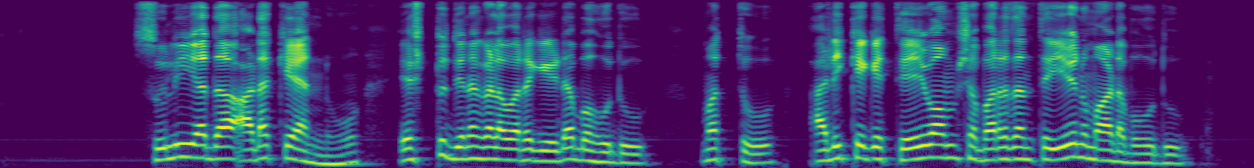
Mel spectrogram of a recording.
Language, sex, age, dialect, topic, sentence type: Kannada, male, 31-35, Coastal/Dakshin, agriculture, question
